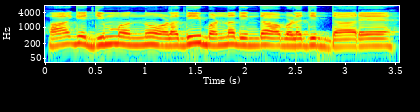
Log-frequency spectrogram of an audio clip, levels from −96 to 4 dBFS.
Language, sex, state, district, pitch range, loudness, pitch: Kannada, male, Karnataka, Bangalore, 165-190 Hz, -13 LUFS, 175 Hz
